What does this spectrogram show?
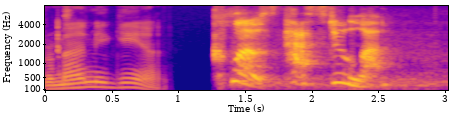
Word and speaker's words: Pastula: remind me again close pastula pastula i think i put an extra syllable in there so i've never heard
